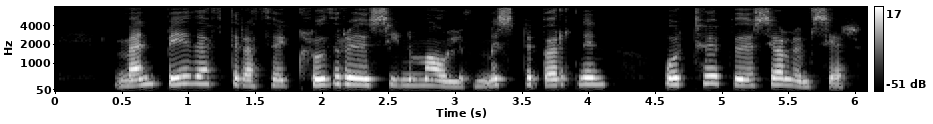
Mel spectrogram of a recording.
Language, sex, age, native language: Icelandic, female, 40-49, Icelandic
